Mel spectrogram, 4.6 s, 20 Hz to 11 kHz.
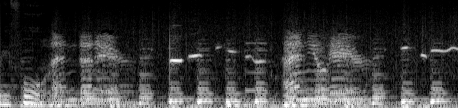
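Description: Whistling from an old 1934 song recording: a few short, high-pitched melodic phrases rising above a vocal and instrumental backing.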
